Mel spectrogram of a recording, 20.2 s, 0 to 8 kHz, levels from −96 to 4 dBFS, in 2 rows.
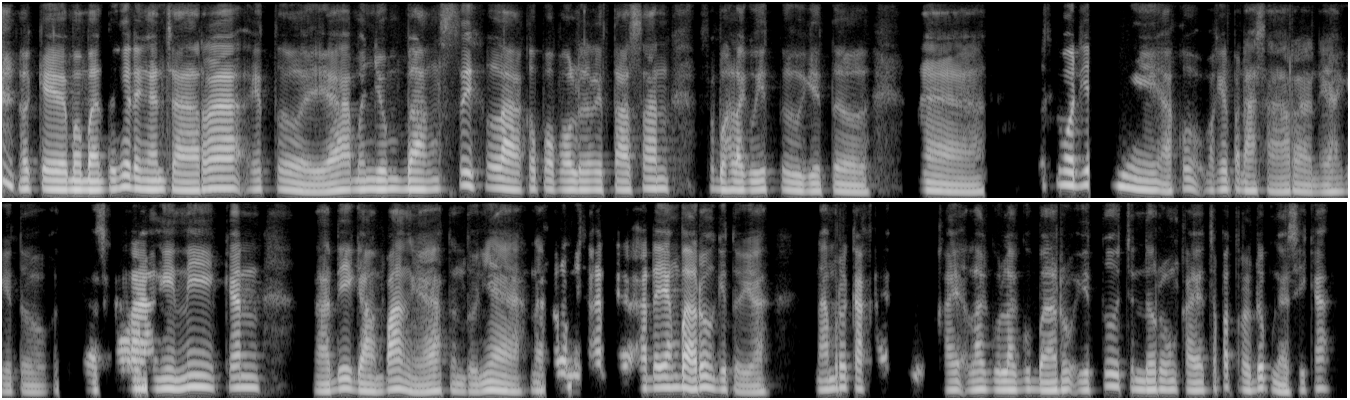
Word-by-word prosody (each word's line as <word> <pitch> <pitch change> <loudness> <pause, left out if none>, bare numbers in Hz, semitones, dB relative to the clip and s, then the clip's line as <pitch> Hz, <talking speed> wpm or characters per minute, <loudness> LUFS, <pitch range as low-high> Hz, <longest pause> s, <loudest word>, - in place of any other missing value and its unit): Oke, 145 +1 0 0.2
membantunya 135 +4 +5
dengan 135 -2 +5
cara, 130 +3 +4 0.3
itu 140 +1 -7 0.3
ya, 115 - +3 0.2
menyumbangsih 140 +5 +2 0.2
lah, 145 -3 +5
kepopuleritasan 135 0 0 0.3
sebuah 135 -3 -2
lagu 130 0 0
itu, 135 0 -14 0.2
gitu. 115 +1 -3 0.6
Nah, 110 -4 -1 0.4
terus 180 - -21
kemudian 205 0 +1 0.2
nih, 150 -5 +2 0.2
aku 115 - -9 0.2
makin 135 +3 -4
penasaran, 110 -3 -3
yah, 105 - -2
gitu, 105 0 -9 0.2
ketika 130 - -13
sekarang 145 0 +3
ini, 150 +4 +2 0.3
kan, 165 +1 +2 0.5
tadi 110 +5 -1
gampang 115 +6 +3
ya, 100 - -1 0.2
tentunya. 110 +3 -1 0.3
Nah, 120 - -3
kalau 190 +1 -2
misalkan 175 +1 -5
ada 165 - -10
ada 155 +1 0
yang 165 0 +3
baru 160 +1 +6
gitu 140 -5 -5
ya, - - -2 0.4
nah 135 - -6
menurut 160 +3 -1
Kakak, 145 - -5 0.4
kayak 130 -2 -4
lagu-lagu 135 -1 0
baru 125 +2 +1
itu, 130 +4 -7 0.2
cenderung 135 -1 0
kayak 125 -1 -1
cepat 170 - -7
redup 140 +6 -1
nggak 105 -4 -2
sih, 125 - -11
Kak? 150 0 -5
135 Hz, 160 wpm, -23 LUFS, 125-145 Hz, 0.6 s, baru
